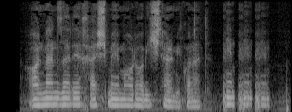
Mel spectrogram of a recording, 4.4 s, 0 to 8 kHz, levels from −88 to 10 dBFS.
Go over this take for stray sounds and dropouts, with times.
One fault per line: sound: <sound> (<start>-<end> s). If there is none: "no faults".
sound: laugh (3.3-4.1 s)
